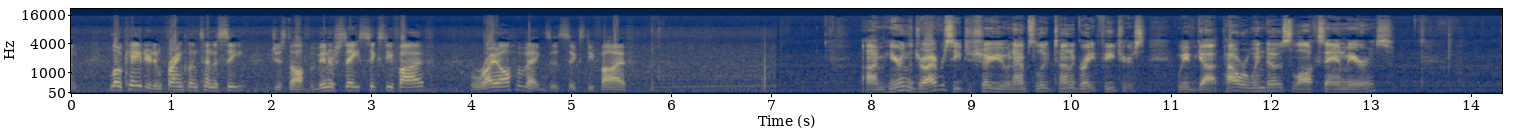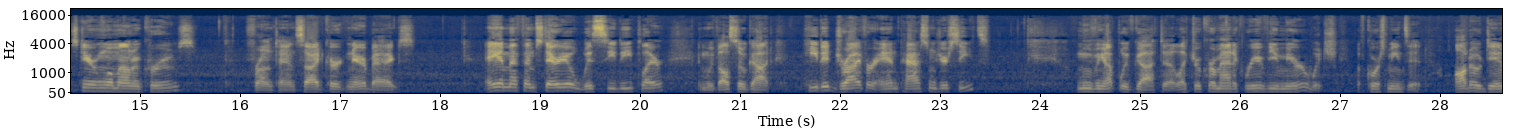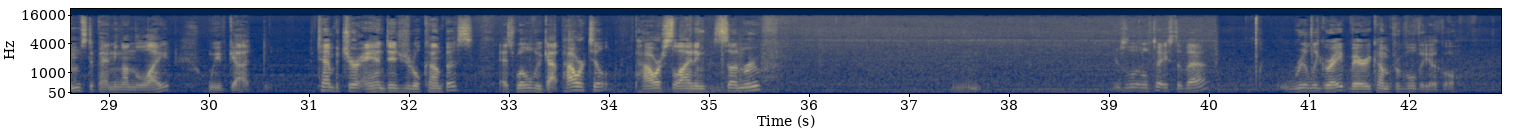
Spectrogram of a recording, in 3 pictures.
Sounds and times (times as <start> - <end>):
Speech: 0.0 - 5.6, 7.9 - 13.3, 14.3 - 17.8, 18.4 - 23.6, 24.4 - 35.7, 39.0 - 40.1, 40.7 - 42.5.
